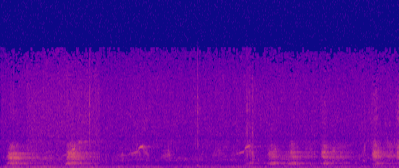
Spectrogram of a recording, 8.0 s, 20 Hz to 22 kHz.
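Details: Falcated ducks (Mareca falcata) at a pond in December 2015 give nasal, quack-like calls about once a second, with a couple of short rising whistles between them, over a steady low rumble.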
